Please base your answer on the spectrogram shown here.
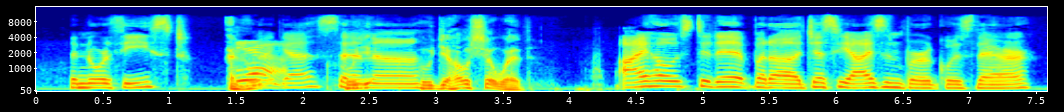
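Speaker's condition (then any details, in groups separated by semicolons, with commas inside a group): No condition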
